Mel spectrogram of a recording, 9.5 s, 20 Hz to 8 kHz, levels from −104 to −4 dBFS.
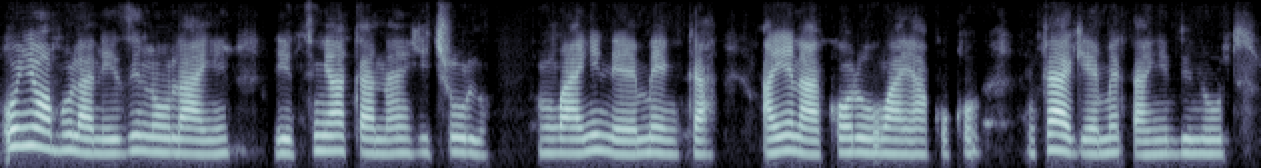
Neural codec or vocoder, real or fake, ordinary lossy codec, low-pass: codec, 16 kHz, 2 kbps, FunCodec, trained on Chinese and English, 25 frames a second; fake; none; none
